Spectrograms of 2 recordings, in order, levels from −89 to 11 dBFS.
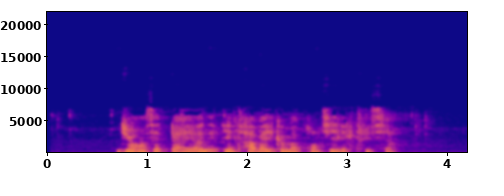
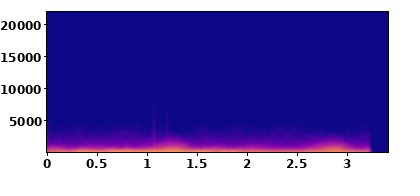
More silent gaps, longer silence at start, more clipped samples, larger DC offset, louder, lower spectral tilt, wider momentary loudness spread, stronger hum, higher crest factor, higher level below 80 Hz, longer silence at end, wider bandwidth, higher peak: second, none vs 3.29-3.34 s; first, 0.7 s vs 0 s; neither; neither; second, -26 LUFS vs -17 LUFS; second, -3 dB/octave vs -15.5 dB/octave; about the same, 9 LU vs 10 LU; neither; about the same, 18 dB vs 14 dB; second, -68 dBFS vs -14 dBFS; first, 0.7 s vs 0 s; first, 7.4 kHz vs 1.5 kHz; second, -10 dBFS vs 0 dBFS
